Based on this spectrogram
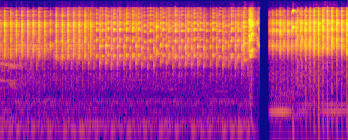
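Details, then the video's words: Fighter lovebird ngekek meant to prompt other lovebirds to sing: a continuous, high, buzzy chatter of fast pulses, broken by a short silence before resuming, with a low hum in the background. "LOVEBIRD FIGHTER NGEKEK PANJANG_TERAPI JITU PANVING LOVEBIRD MACET JADI GACOR RAJIN BUNYI"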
